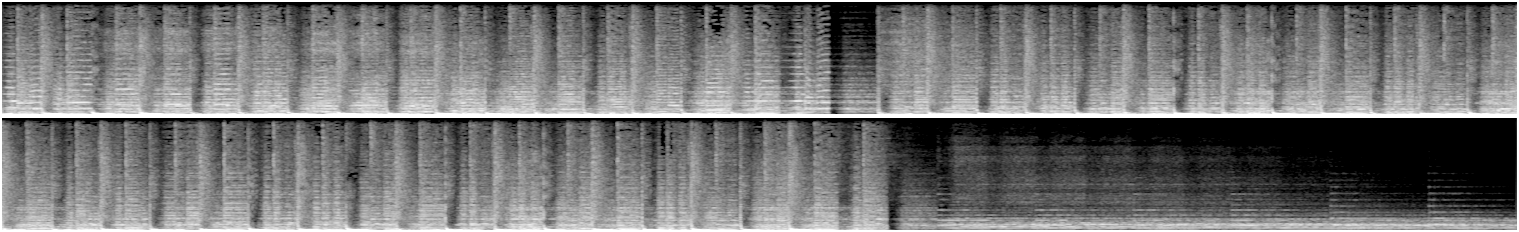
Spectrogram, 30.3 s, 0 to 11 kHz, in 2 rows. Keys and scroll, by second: 3.1 space, 7.1 space, 23.8-24.6 space.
